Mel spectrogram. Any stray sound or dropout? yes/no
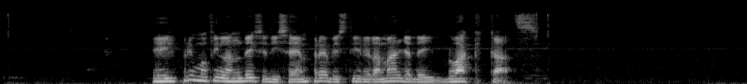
no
